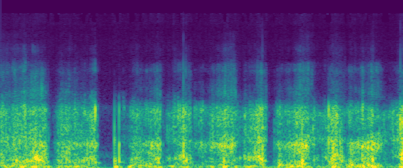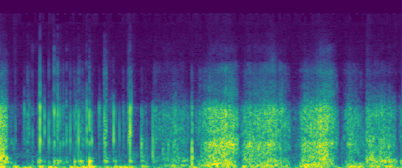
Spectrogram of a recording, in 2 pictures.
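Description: Fingertips rub and scrape two rolled beeswax-coated cotton food wraps sitting over the mic capsules. The result is a dense, close scratchy rustle with a heavy low rumble, coming in sweeping strokes with brief pauses and some sharper crackly flicks in the middle.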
